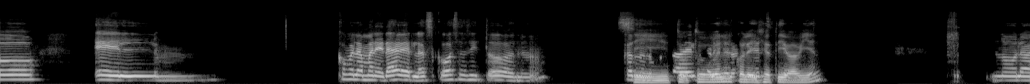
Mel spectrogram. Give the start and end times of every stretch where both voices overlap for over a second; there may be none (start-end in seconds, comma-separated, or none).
6.2-7.9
